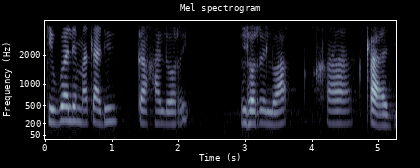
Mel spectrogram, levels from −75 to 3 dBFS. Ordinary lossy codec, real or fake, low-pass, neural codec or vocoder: Opus, 24 kbps; real; 3.6 kHz; none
